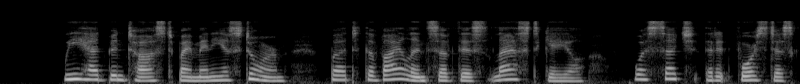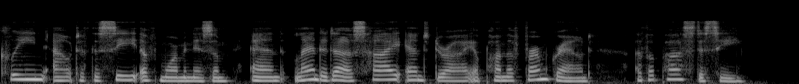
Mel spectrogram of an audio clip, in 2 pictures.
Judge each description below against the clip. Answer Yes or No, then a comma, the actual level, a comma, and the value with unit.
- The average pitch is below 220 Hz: Yes, medium, 185 Hz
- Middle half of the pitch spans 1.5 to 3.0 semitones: No, average, 4.2 semitones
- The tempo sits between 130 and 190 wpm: Yes, average, 150 wpm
